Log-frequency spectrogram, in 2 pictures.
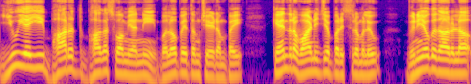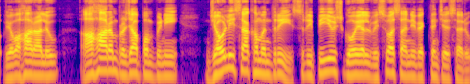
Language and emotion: Telugu, neutral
